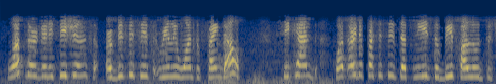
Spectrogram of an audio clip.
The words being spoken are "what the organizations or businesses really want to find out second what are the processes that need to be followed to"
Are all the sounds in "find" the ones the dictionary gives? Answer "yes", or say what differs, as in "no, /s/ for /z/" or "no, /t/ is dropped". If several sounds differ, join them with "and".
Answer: yes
